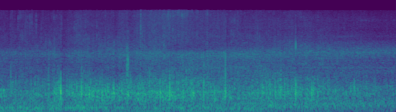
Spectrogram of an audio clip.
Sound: car engine roaring

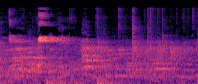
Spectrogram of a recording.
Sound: referee whistles

